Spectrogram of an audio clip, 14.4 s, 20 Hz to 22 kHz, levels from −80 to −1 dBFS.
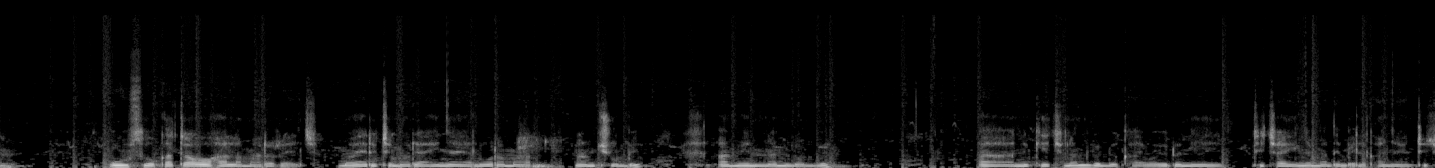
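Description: Overdone noise removal affects the whole recording. The suppressor was set too aggressively, so it pulls individual frequency bands far down or out whenever their level sits close to its noise estimate. The background drops, broken by twinkling specks where isolated bands flicker on and off. The quieter components of the speech are removed along with the noise.

Clock drift between sender and receiver also runs through the entire clip. The sender's audio clock runs roughly 2% slower than the receiver's, so samples arrive a little more slowly than they are played out. The jitter buffer therefore tends to drain, and the receiver has to compensate continuously rather than at a single point. This leaves small timing irregularities scattered throughout the clip.

Those compensations are audible as repeated timing corrections from 0.18 s to 13.81 s. To keep the buffer from running empty, the receiver repeatedly duplicates short pieces of audio, all in the stretching direction and at uneven intervals. 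The net effect is playback at about 98% speed, adding somewhere around a third of a second over that stretch. Each individual edit is small.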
